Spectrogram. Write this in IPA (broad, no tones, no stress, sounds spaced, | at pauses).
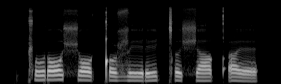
ǁ o ɾ ɔ ʃ ɔ ǃ ɔ ʐ e ɾ e ǀ ə ʃ a qʼ ɛ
